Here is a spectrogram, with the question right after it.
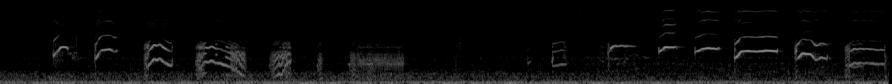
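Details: Several puppies whining and yipping: high, bending squeals and short rising whimpers come in uneven bursts, with a brief breathy rustle midway before more thin, drawn-out whines.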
